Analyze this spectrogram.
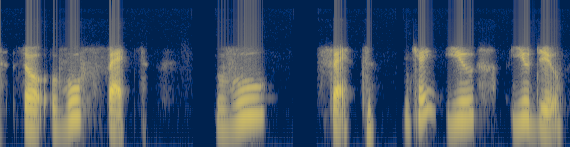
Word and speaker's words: faites: Again, it looks like fate, but we're going to say fête. So vous faites.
